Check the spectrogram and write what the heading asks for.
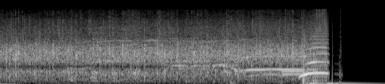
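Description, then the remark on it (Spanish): Sustained, dense applause from a crowd, steady and fairly loud, ending with a brief rising tonal sweep before cutting off abruptly. “Oiga, con, a- con aplauso y todo, oiga.”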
